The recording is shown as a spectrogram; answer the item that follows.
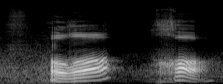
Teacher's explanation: Kemudian yang ketiga atau tempat yang ketiga dari tenggorokan yaitu bagian atas tenggorokan. Nah, bagian atas tenggorokan ini ada dua huruf. Yang pertama huruf gha dan huruf kha. Jadi tempat keluarnya sama.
